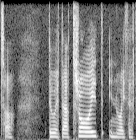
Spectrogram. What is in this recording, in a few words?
"troed", Welsh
